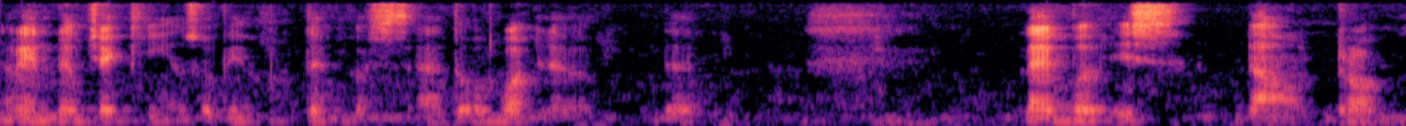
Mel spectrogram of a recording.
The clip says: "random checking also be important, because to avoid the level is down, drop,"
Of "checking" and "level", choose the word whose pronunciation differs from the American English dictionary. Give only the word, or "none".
level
